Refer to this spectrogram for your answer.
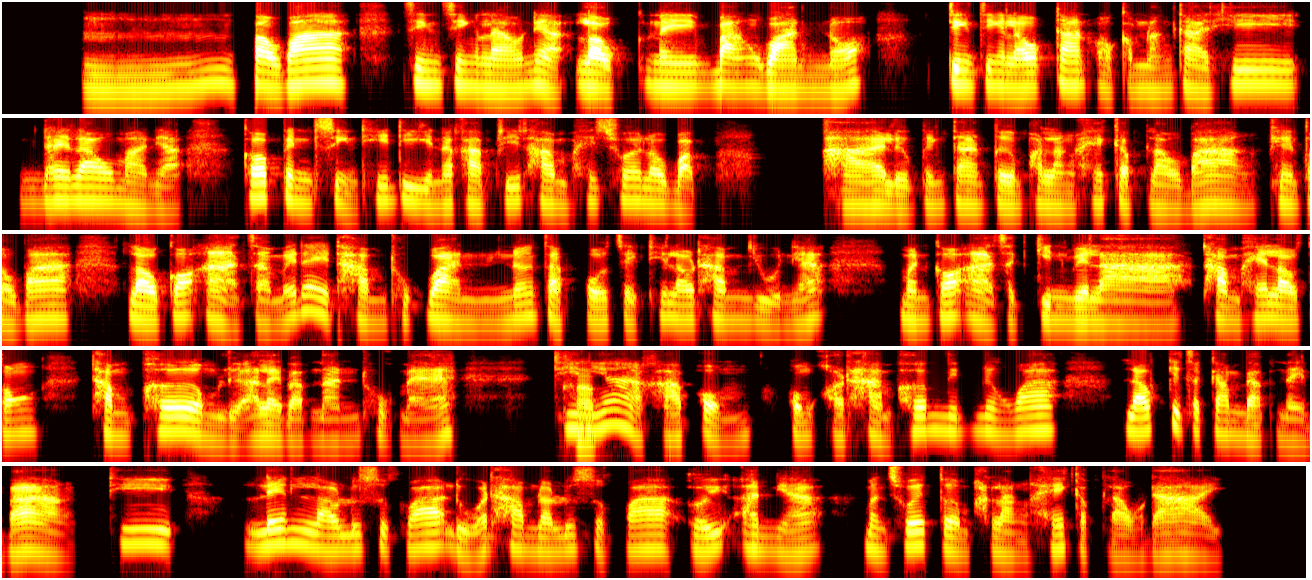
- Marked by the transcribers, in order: other background noise; tapping
- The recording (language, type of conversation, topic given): Thai, advice, จะเริ่มจัดสรรเวลาเพื่อทำกิจกรรมที่ช่วยเติมพลังให้ตัวเองได้อย่างไร?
